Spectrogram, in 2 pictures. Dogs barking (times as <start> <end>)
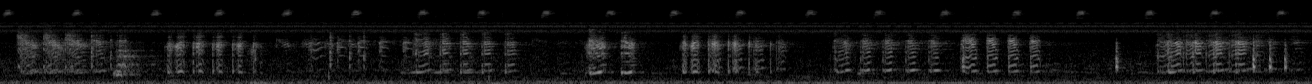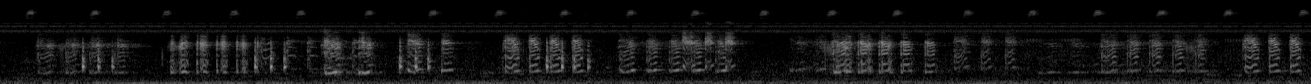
0.9 1.7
